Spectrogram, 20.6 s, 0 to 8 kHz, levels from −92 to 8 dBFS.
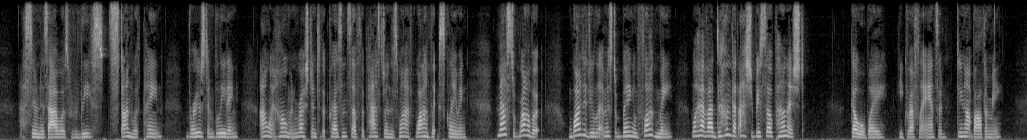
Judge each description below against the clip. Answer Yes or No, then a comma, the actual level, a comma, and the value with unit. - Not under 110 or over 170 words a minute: Yes, average, 165 wpm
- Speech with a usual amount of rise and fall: Yes, average, 3.9 semitones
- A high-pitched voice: Yes, high, 210 Hz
